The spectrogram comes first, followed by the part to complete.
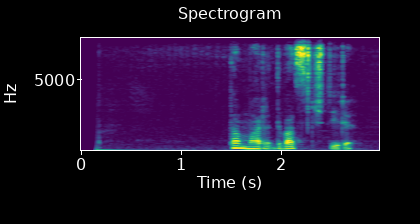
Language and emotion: Russian, neutral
